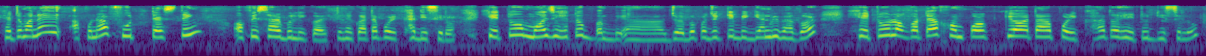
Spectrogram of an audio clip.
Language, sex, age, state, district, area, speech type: Assamese, female, 18-30, Assam, Morigaon, rural, spontaneous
